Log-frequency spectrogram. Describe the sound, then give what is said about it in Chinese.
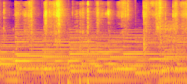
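Waite tarot cards are shuffled in soft, rapid papery riffles and flicks, the rustling bursts running over steady background music with sustained tones, with no one speaking. “我们今天用的塔罗牌是这个韦特哈韦特牌，然后我们来洗牌。”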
